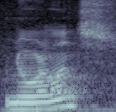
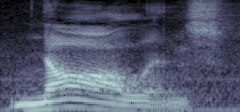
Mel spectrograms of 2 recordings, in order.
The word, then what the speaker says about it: New Orleans: You have to pronounce it New Orleans. Not, as I've been told, Nolans. Because apparently only tourists pronounce it as Nolans, which I'm not...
